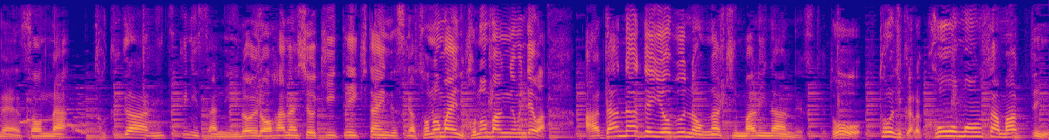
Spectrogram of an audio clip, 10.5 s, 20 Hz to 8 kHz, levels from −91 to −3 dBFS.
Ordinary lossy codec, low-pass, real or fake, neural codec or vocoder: none; none; real; none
